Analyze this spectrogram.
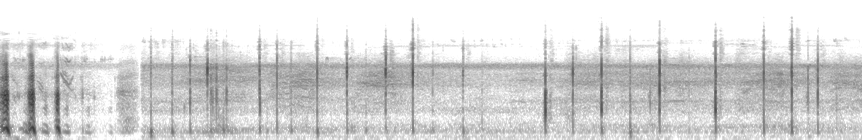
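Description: A short burst of laughter at the start. Then a steady, high-pitched insect drone, with scattered sharp clicks sounding irregularly over it.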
